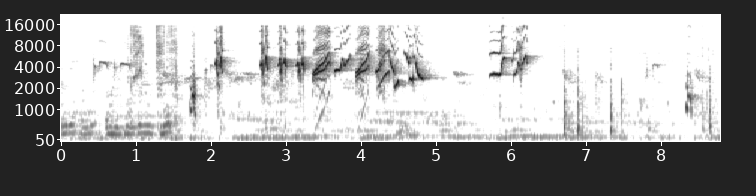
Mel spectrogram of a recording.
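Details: Loud-voiced oriental magpie-robin whose song with imitated fill-in notes agitates rival magpie-robins; after soft low tones, a rapid run of piercing whistles and buzzy chirps, then a short second burst and scattered clicks.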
